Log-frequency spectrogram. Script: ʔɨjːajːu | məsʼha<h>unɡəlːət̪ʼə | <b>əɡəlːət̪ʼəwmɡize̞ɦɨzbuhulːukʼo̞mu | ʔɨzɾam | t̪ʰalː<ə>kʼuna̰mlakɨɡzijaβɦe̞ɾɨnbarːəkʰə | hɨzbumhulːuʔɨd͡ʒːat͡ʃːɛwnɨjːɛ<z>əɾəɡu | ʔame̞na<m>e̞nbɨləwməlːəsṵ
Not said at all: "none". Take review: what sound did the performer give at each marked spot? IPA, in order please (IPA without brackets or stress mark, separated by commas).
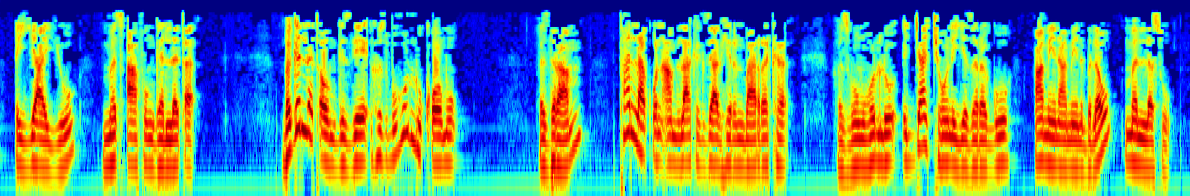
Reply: f, b, a, z, m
